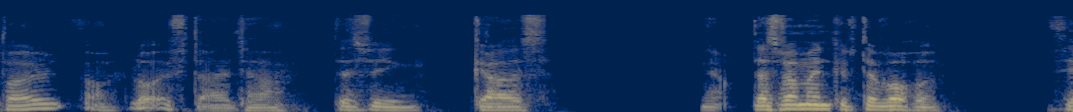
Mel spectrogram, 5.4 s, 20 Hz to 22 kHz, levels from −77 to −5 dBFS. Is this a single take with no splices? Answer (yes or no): no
